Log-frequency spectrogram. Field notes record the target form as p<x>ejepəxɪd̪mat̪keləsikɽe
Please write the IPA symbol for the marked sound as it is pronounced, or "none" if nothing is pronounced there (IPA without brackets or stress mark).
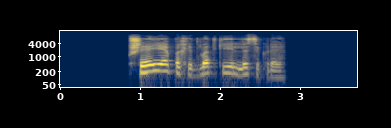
ʂ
